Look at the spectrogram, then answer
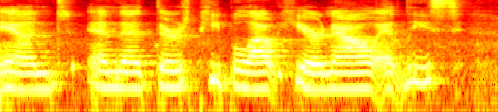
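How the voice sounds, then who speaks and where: Here a woman is speaking. Her pitch sits in the medium range. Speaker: domestic violence survivor and advocate. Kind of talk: panel discussion testimony. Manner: halting, repeats words.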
